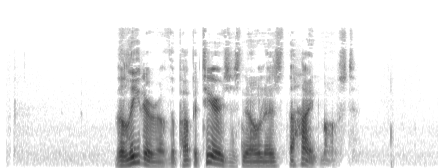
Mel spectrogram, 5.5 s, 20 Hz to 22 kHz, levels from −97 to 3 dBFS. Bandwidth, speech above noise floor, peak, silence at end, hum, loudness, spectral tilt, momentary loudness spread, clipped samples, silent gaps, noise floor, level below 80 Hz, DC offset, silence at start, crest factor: 11 kHz; 53 dB; -8 dBFS; 1.15 s; none; -27 LUFS; -6.5 dB/octave; 18 LU; under 0.1%; none; -79 dBFS; -66 dBFS; under 0.1%; 1.45 s; 22 dB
